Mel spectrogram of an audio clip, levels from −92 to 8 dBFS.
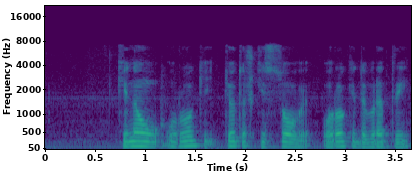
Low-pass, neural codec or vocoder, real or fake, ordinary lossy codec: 7.2 kHz; none; real; Opus, 32 kbps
